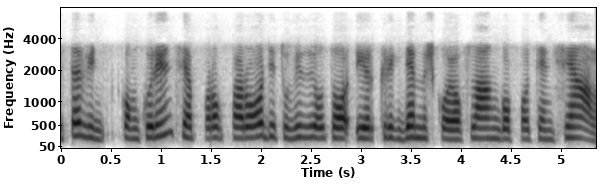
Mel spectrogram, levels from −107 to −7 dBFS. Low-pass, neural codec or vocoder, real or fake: 7.2 kHz; codec, 16 kHz in and 24 kHz out, 1 kbps, XY-Tokenizer; fake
